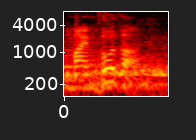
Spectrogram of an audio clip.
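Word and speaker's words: Maibuca: Karalo, is it Karalo Mainbuka, or being a Fijian really, is it Mainbutha? His father is a Ratu, a Fijian Ratu, who comes from Butha Bay. Well, let's go for the Fiji pronunciation.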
